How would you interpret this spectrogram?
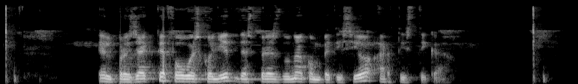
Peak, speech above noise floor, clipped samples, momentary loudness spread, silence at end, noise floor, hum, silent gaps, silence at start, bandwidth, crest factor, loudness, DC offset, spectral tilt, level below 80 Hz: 0 dBFS; 61 dB; under 0.1%; 14 LU; 0.35 s; -79 dBFS; none; none; 0.05 s; 17 kHz; 20 dB; -18 LUFS; under 0.1%; -5 dB/octave; -60 dBFS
